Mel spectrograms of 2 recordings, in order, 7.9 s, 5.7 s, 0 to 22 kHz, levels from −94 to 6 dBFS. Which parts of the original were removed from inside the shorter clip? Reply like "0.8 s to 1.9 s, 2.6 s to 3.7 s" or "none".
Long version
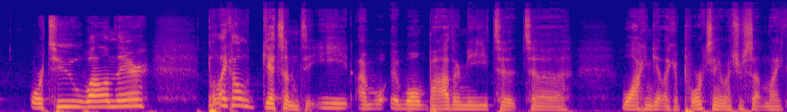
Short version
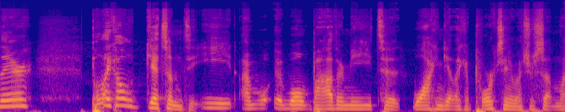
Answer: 5.2 s to 6.1 s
